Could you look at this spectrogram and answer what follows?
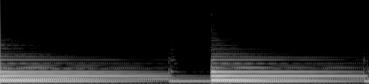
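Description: G string plucked on a 7-string Russian guitar, twice: a clear sustained tone that rings and slowly decays, then is struck again and rings on alone.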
